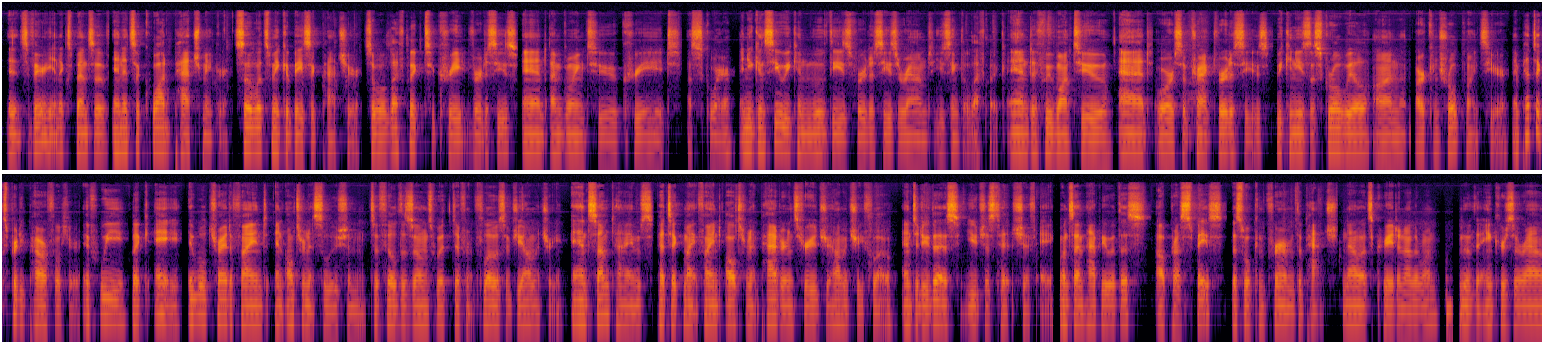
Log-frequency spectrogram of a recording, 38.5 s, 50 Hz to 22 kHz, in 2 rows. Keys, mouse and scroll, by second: 2.9 shift+middle click, 9.9-14.0 scroll down 1, 15.8-16.5 scroll down 1, 16.5-17.6 scroll up 1, 17.6-19.3 scroll down 1, 19.9 a, 20.5 a, 23.2-24.0 scroll down 1, 24.0 a, 25.0 a, 28.0 middle click, 29.7 scroll up 1, 32.4-33.1 scroll up 1, 33.1 space, 34.4 shift+middle click, 34.9 scroll up 1, 35.1 scroll down 1, 35.4 shift+middle click, 36.2 right click, 37.0 middle click.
